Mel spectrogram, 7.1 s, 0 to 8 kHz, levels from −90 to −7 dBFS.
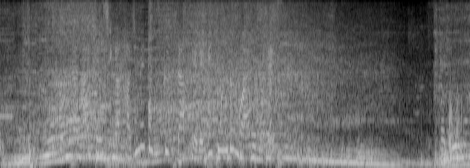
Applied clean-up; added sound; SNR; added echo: none; Accelerating, revving, vroom; -4 dB; none.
